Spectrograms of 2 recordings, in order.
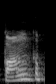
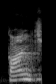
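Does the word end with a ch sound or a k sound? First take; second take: k; ch. First: The word ends with a k sound. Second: The word ends with a ch sound. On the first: The speaker calls it right. "कांक पढ़ा जाता है" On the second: The speaker calls it wrong. "कांच की जगह"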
